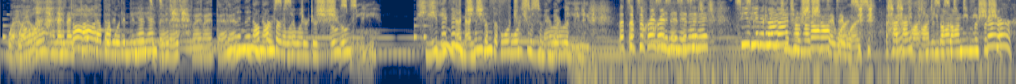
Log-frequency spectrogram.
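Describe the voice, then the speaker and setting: High-voiced, wily young thief. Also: female voice, expressive, moderate pace, long pauses, loud music behind the voice. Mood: confessing, indignant. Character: young female thief, wily, defensive, pleading innocence. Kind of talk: anime-style video game voice acting.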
